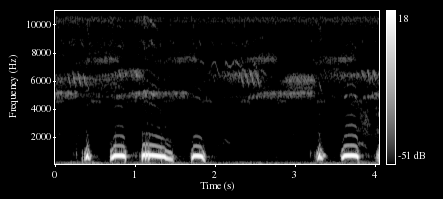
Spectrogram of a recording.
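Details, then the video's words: Spotted dove calling to others: one complete four-note phrase of soft note, coo, long descending coo and short coo, then the next phrase begins about two and a half seconds later. "Suara Burung Tekukur Gacor Memanggil Temanya"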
